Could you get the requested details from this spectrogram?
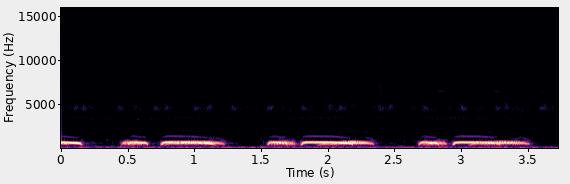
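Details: Dove call used as a trapping lure: three clear phrases, each a short note followed by a long, level, slightly wavering coo, spaced over a second apart, with a faint high hum.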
